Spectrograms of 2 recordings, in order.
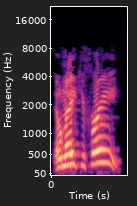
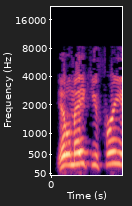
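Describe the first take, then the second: First: Preacher answering his own prompt; call and answer. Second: Preacher repeating for the congregation; echoed answer, stress on make. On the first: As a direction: make you FREE, answered firm. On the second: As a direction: MAKE lifted with a rise. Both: Shown as a demonstration.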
